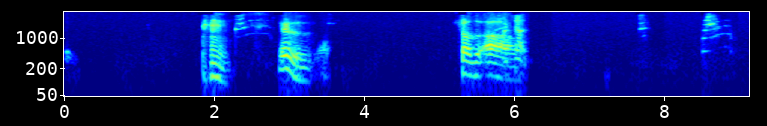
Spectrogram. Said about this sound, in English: who's got a cat? Who's on the show with a cat?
